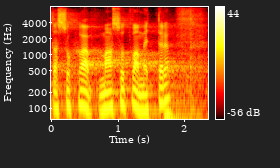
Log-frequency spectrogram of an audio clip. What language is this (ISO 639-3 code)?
ces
